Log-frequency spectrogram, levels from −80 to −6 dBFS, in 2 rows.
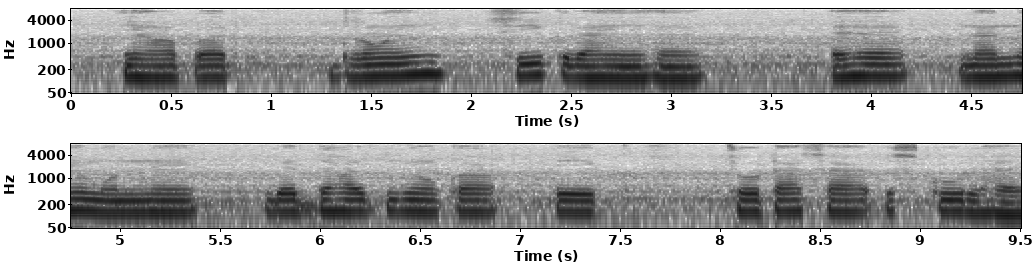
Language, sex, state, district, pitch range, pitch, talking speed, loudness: Hindi, male, Maharashtra, Aurangabad, 130-135 Hz, 130 Hz, 95 wpm, -21 LUFS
